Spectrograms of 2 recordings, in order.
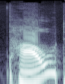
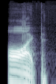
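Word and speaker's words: thought: यह जो है ना थाउट actually it's नॉट थाउट इट्स थॉट थॉट develop यह मैंने पहले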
